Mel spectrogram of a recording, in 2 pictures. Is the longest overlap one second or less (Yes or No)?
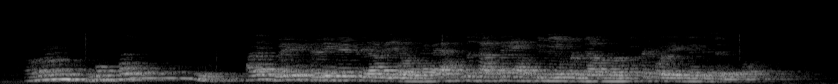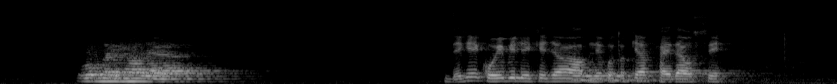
Yes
